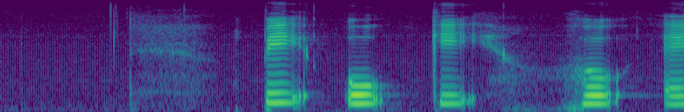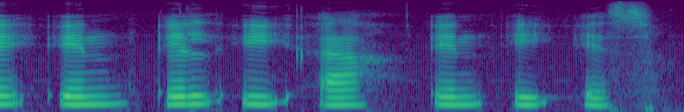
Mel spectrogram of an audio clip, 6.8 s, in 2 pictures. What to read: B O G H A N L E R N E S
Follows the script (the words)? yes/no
yes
